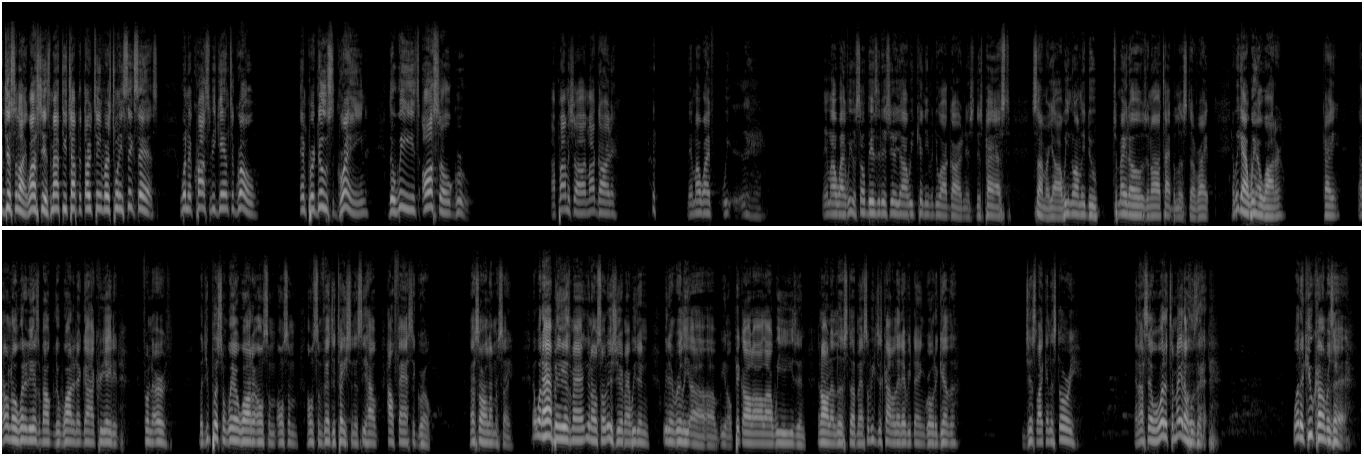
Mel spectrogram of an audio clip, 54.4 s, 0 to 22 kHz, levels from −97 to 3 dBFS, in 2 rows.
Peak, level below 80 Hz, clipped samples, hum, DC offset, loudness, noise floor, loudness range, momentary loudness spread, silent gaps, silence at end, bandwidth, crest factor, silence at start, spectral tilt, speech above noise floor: -20 dBFS; -86 dBFS; under 0.1%; none; under 0.1%; -46 LUFS; under -90 dBFS; 12 LU; 15 LU; none; 0.2 s; 16 kHz; 28 dB; 0 s; -4 dB/octave; over 44 dB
